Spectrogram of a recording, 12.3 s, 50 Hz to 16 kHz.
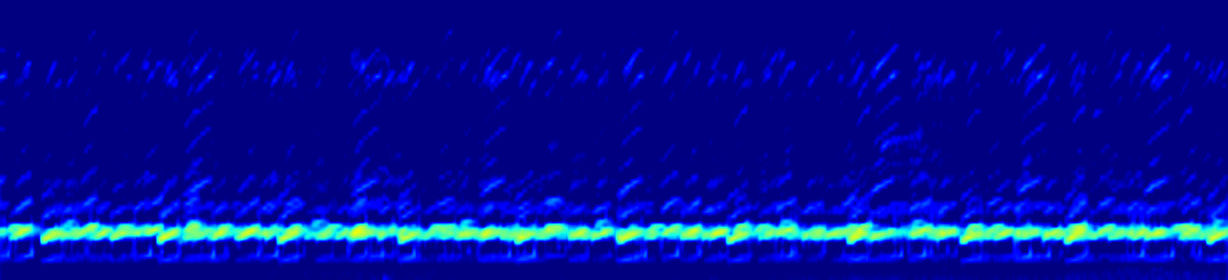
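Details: Northern spring peeper chorus in West Chezzetcook, Nova Scotia, at 9:08 p.m. on a May 2020 evening by the salt marsh; a constant shrill stream of brief upward-sliding peeps from many frogs, closely overlapping, nothing else prominent.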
